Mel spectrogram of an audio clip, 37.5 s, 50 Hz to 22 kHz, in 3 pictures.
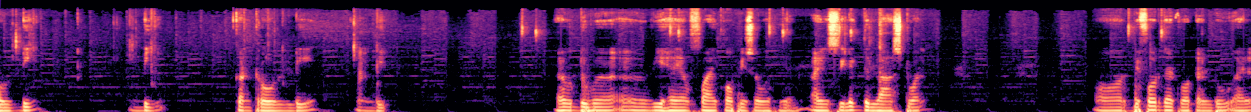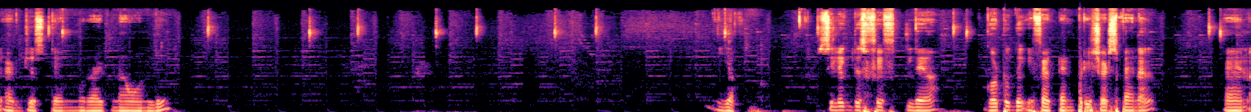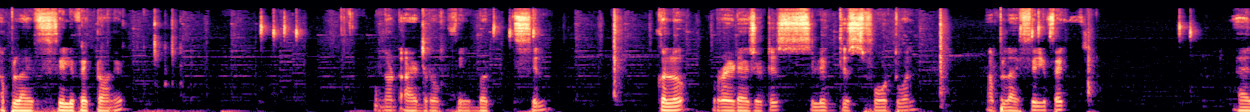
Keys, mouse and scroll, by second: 0.1 ctrl+d, 1.2 ctrl+d, 2.6 ctrl+d, 3.5 ctrl+d, 5.2 click, 11.2 click, 12.0 =, 12.2 =, 13.0 click, 14.1 =, 14.5-20.6 drag, 24.5 click, 25.6-27.2 typing, 27.6 click, 29.2 ctrl+z, 29.9 click, 33.5-37.5 drag.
